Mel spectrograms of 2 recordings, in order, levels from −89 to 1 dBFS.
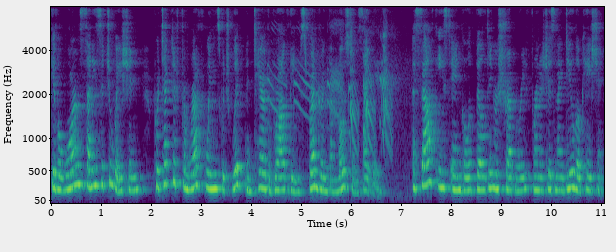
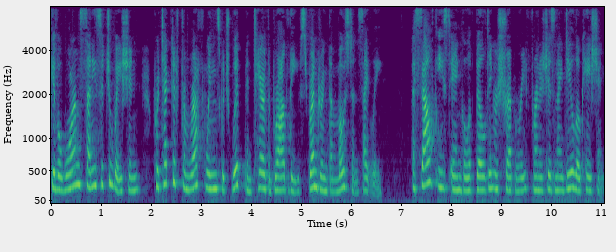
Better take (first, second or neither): second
